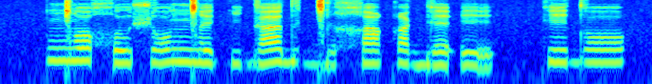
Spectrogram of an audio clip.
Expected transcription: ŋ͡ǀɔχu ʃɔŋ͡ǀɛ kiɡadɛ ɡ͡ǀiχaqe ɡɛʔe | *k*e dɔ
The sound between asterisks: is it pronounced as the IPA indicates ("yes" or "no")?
yes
